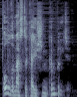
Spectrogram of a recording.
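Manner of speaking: ordinary delivery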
